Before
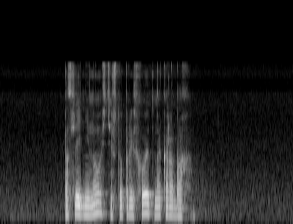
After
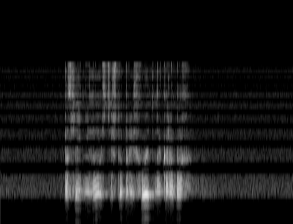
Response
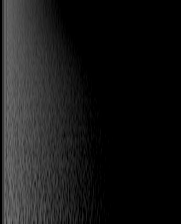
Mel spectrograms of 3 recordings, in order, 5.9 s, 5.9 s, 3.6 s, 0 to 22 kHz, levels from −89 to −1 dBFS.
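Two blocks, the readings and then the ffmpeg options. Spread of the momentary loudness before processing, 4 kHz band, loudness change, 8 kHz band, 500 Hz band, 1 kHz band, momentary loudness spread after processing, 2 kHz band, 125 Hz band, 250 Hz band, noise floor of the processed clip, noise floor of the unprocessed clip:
10 LU, +1.5 dB, -2.5 dB, no reading, +1.0 dB, -0.5 dB, 13 LU, -1.0 dB, under -40 dB, under -25 dB, -67 dBFS, -65 dBFS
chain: -af "afftfilt=real='re*eq(mod(floor(b*sr/1024/390),2),1)':imag='im*eq(mod(floor(b*sr/1024/390),2),1)':win_size=1024:overlap=0.75,volume=1.58"

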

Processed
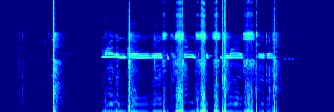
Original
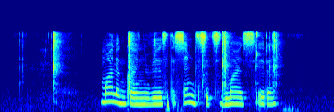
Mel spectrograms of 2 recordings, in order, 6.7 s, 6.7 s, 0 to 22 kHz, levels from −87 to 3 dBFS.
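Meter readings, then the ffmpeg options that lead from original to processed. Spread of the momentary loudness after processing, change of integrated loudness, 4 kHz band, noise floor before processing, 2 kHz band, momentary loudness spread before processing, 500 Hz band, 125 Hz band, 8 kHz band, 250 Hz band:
8 LU, -9.5 dB, -4.5 dB, -76 dBFS, -7.5 dB, 12 LU, -16.5 dB, -11.0 dB, no reading, -19.5 dB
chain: -af "afftfilt=real='real(if(lt(b,272),68*(eq(floor(b/68),0)*1+eq(floor(b/68),1)*3+eq(floor(b/68),2)*0+eq(floor(b/68),3)*2)+mod(b,68),b),0)':imag='imag(if(lt(b,272),68*(eq(floor(b/68),0)*1+eq(floor(b/68),1)*3+eq(floor(b/68),2)*0+eq(floor(b/68),3)*2)+mod(b,68),b),0)':win_size=2048:overlap=0.75,aeval=exprs='0.501*(cos(1*acos(clip(val(0)/0.501,-1,1)))-cos(1*PI/2))+0.0891*(cos(3*acos(clip(val(0)/0.501,-1,1)))-cos(3*PI/2))+0.0224*(cos(6*acos(clip(val(0)/0.501,-1,1)))-cos(6*PI/2))+0.0562*(cos(7*acos(clip(val(0)/0.501,-1,1)))-cos(7*PI/2))':c=same,aeval=exprs='(mod(6.68*val(0)+1,2)-1)/6.68':c=same,volume=1.19"

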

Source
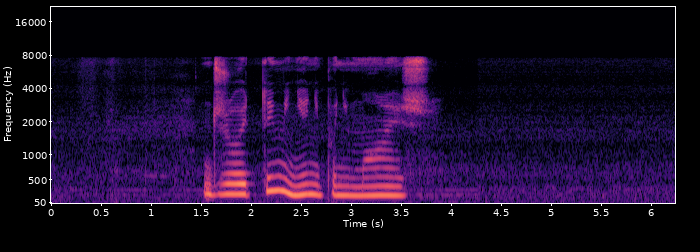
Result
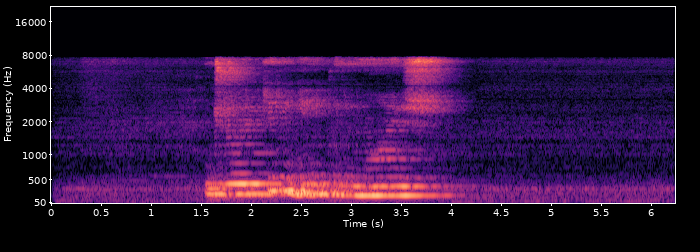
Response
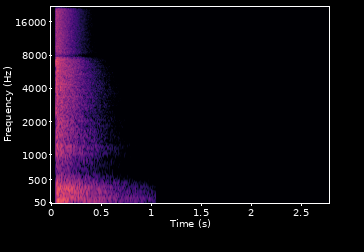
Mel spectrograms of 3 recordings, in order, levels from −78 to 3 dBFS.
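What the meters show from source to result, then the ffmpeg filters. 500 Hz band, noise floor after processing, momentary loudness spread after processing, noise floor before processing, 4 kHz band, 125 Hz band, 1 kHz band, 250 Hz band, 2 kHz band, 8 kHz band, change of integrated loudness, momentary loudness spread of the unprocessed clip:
+9.0 dB, -44 dBFS, 7 LU, -52 dBFS, +7.0 dB, +8.5 dB, +1.0 dB, +8.5 dB, +5.5 dB, no reading, +8.5 dB, 5 LU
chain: -filter_complex "[0:a]lowshelf=f=430:g=-7.5,aecho=1:1:122:0.501[s0];[1:a]atrim=start_sample=2205[s1];[s0][s1]afir=irnorm=-1:irlink=0,volume=0.178"

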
